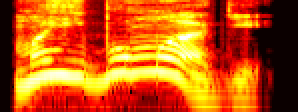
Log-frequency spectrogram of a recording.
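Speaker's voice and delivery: high, urgent answer; insistent doctor. A narrator's reading. Doctor answers impatient woman about his papers, insistent.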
